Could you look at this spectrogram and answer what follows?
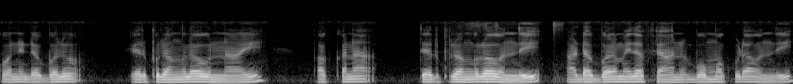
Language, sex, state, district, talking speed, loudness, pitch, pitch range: Telugu, male, Telangana, Komaram Bheem, 120 wpm, -17 LUFS, 115 Hz, 110-120 Hz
